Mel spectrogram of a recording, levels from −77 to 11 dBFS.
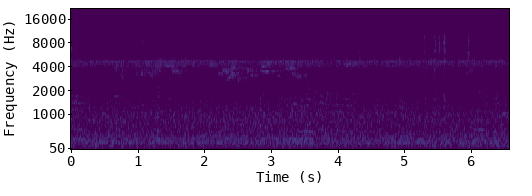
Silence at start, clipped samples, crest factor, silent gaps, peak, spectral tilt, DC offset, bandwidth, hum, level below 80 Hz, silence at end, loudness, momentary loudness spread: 0 s; under 0.1%; 20 dB; none; -40 dBFS; -2 dB/octave; under 0.1%; 12 kHz; none; -84 dBFS; 0 s; -58 LUFS; 3 LU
